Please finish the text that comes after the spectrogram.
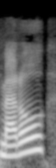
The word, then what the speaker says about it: MTIL: MTIL pronounced metal is a layered framework.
